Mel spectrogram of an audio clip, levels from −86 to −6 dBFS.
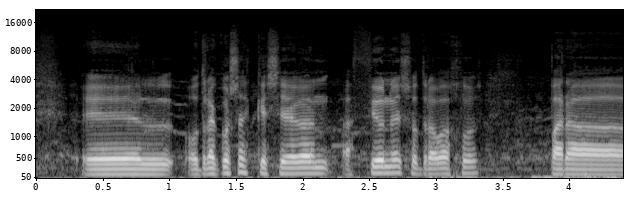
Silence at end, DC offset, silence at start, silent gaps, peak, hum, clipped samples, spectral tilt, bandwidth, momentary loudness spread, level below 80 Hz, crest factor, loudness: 0 s; 0.4%; 0 s; none; -10 dBFS; none; under 0.1%; -7 dB/octave; 12 kHz; 12 LU; -42 dBFS; 14 dB; -25 LUFS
